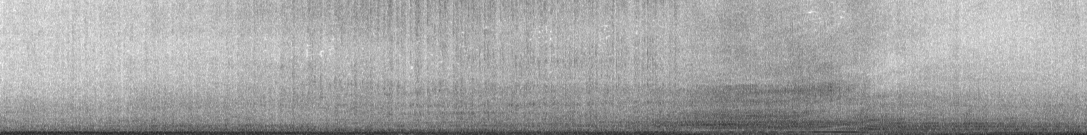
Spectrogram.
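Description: Vehicle engines running loudly at a drag strip's starting line. About seven seconds in, an engine revs up and drops back, then begins to climb again near the end.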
